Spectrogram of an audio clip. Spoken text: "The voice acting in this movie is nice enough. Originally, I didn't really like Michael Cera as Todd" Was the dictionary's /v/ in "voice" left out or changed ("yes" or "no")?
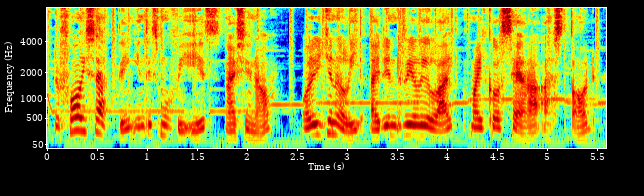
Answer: yes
